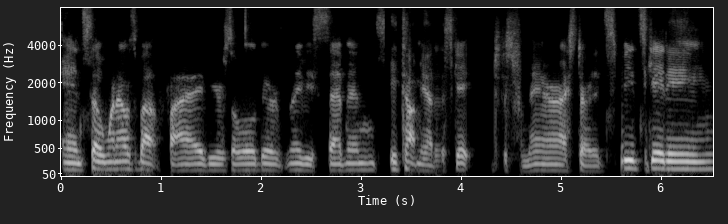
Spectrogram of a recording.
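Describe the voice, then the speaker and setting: With a plain, everyday voice, a man talks at a moderate pace and a medium pitch. The sound is dry and close with no echo. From Southern California (Venice Beach), early childhood in Hawaii. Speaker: roller skate instructor and therapist. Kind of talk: casual interview.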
